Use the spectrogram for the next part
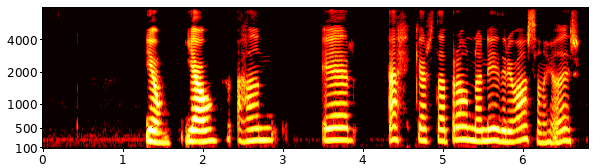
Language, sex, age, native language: Icelandic, female, 30-39, Icelandic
